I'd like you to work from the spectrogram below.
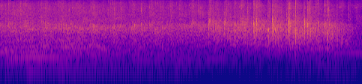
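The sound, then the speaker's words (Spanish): A church audience applauds in worship of God, clapping steadily over sustained keyboard chords, the clapping growing louder and more scattered in its second half as the music fades away. “Gente que no diezma no sabe aplaudir.”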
